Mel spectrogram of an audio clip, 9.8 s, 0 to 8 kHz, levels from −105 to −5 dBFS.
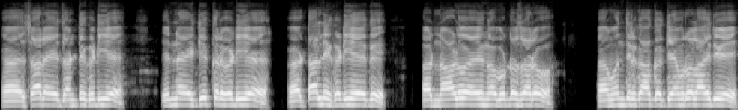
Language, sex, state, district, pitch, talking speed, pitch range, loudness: Marwari, male, Rajasthan, Churu, 160 Hz, 170 wpm, 155-165 Hz, -17 LUFS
